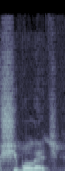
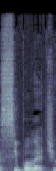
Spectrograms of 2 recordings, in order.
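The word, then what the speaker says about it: shibboleth: vão pedindo para que ele pronunciasse correnteza em tempo de cheia ou shiboleth mas devido a sua seu dialeto a pronúncia sempre saía cipoletti O que fazer com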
